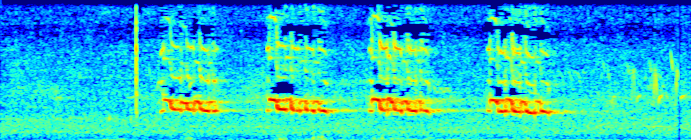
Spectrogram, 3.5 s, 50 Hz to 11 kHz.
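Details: May 2012 song thrush song at a gravel pit near St Albans, UK: a scratchy, buzzy phrase delivered four times at a steady pace, roughly every half second.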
